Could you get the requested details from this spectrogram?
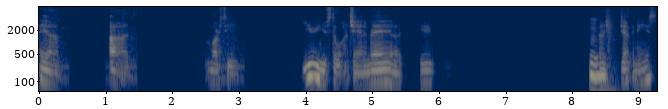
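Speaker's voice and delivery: speaking in a whisper. Voicing a character who whispers to Marcy, whispering. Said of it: "He kind of whispers like".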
